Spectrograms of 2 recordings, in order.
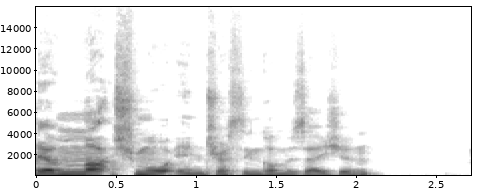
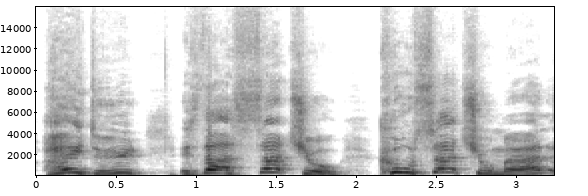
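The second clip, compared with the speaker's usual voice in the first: put-on much higher, louder, drunken bro voice; drunk stranger greeting; 7 semitones higher, 6 dB louder than usual. Drunk mate approaches a stranger in the street, high loud drunken greeting. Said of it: "walk up to a man and go".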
